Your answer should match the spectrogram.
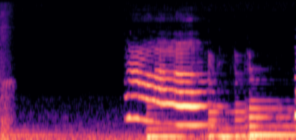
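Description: Cat in Genshin Impact, a quiet background hum, then a single drawn-out meow that rises and falls, followed by a shorter trailing mew, faint and alone without speech.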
